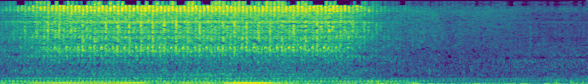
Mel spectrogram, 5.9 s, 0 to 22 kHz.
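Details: Seat Toledo 1.0 TSI 81 kW (same engine as Skoda Fabia, Octavia, Rapid, Seat Ibiza) on cold start, outside temperature above 20 °C: a metallic rattle over the fresh-started engine for about four seconds, then dies away.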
